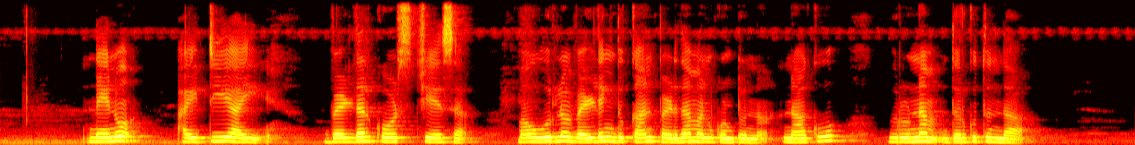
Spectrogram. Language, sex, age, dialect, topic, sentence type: Telugu, female, 18-24, Telangana, banking, question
